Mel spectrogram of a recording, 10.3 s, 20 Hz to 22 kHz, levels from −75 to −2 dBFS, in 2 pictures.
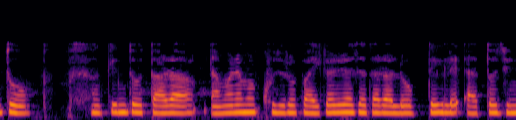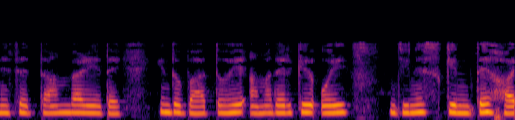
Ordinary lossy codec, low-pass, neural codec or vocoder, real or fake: MP3, 24 kbps; 7.2 kHz; none; real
